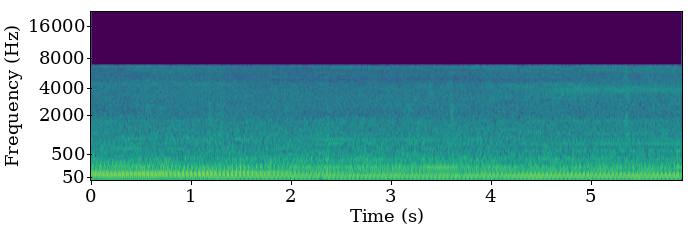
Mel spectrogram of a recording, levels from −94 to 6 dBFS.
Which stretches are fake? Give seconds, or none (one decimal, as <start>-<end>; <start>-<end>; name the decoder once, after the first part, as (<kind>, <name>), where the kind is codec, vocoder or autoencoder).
0.7-1.8 (codec, DAC)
